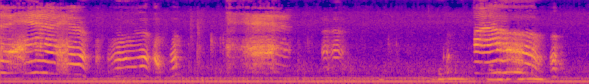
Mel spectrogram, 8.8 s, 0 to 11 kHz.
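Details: Newborn baby boy, a second child, delivered at 9:38: strong, high-pitched crying in bursts with short pauses and whimpers, with quiet room hum behind.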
